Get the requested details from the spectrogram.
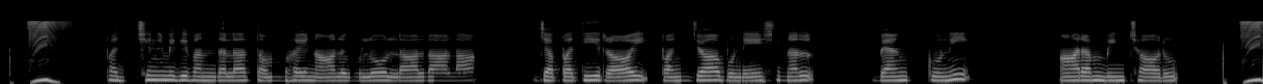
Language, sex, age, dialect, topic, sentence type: Telugu, female, 36-40, Southern, banking, statement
